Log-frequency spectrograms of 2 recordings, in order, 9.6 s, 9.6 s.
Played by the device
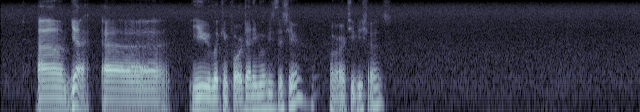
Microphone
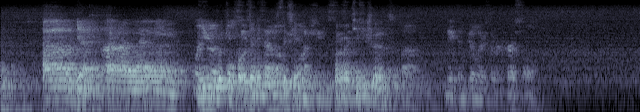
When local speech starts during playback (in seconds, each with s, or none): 0.9 s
